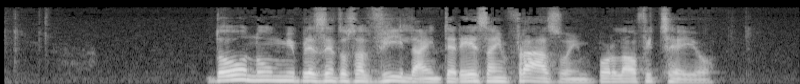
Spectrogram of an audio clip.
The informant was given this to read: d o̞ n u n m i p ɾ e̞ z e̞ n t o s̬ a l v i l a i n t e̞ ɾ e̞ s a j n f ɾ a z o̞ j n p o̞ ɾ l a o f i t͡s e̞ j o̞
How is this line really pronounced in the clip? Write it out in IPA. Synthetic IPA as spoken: d o̞ n u n m i p ɾ e̞ z e̞ n t o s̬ a l v i l a i n t e̞ ɾ e̞ s a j n f ɾ a z o̞ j n p o̞ ɾ l a o f i t͡s e̞ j o̞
